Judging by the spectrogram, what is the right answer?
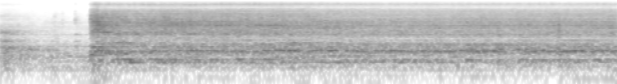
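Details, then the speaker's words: Neglected muddy steam boiler found running without water, drain and low-water cut-off cleared of sludge: feed pump runs on bypass to refill, steady rushing hiss starting abruptly as water flows toward the sight glass; normal filling. "You hear the pump going. Not sure if I'm hearing water moving, but that's alright for now. We bypass and fill."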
